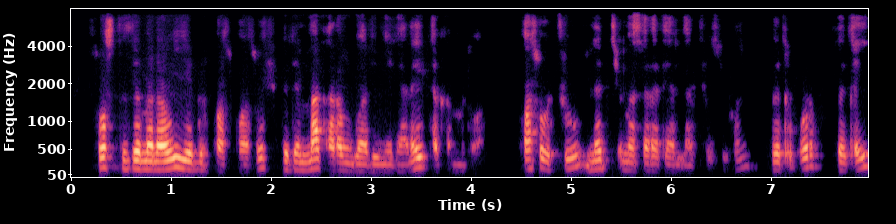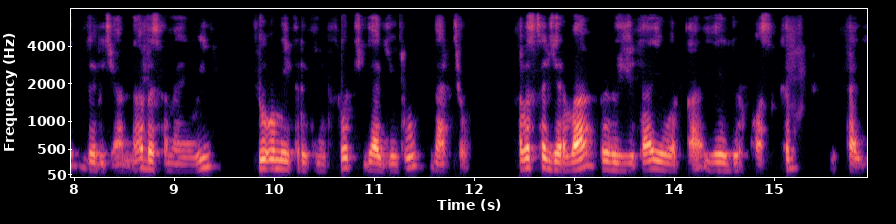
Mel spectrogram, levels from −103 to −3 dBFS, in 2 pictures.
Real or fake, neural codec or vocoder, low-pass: fake; codec, 24 kHz, 3.1 kbps, DualCodec; 7.2 kHz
